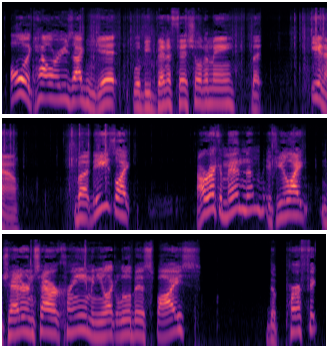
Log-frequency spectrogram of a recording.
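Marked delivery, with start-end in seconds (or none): 0.1-7.9 talking between bites; chewing while talking. Real, not acted. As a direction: mouth partly full of chips. Seen 3: Orange crumbs at the lips from 0.8 s; he chews between words.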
